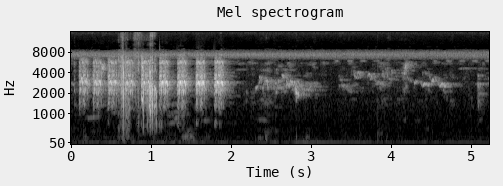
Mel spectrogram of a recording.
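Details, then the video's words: Stork-billed kingfisher singing continuously as a tutor recording for other birds: about two seconds of loud, grating notes in quick succession, then quieter scattered chirps and a steady faint high tone. "TENGKEK BUTO KHUSUS BUAT MASTERAN,FULL KICAU GA ADA BERHENTI NYA"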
